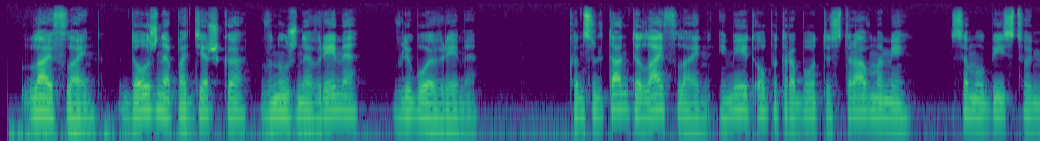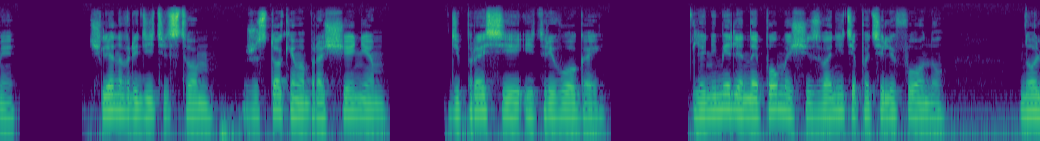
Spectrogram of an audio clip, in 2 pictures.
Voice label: Russian recording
